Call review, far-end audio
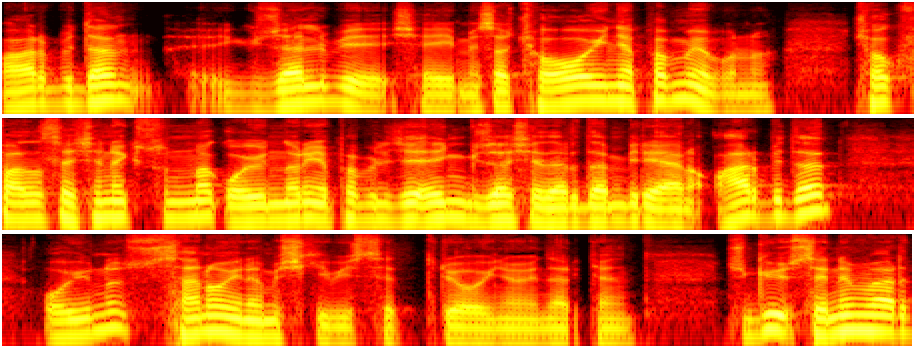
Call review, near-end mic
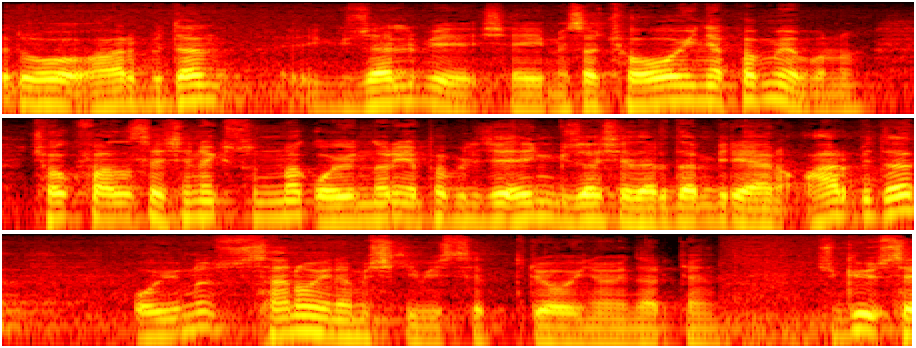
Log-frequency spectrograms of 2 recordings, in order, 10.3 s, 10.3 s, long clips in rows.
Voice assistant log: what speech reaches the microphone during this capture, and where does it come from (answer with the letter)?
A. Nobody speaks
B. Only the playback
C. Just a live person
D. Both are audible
B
